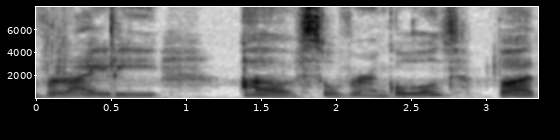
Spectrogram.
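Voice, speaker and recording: Here a woman speaks at a very slow pace. Her fairly high voice is somewhat breathy. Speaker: craft youtuber. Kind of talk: tutorial. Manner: hesitant, many fillers.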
